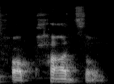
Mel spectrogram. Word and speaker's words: harpazo: then let's get the definition strong G 726 harpazo Haro exactly right so the word is Haro okay and what does that mean okay for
